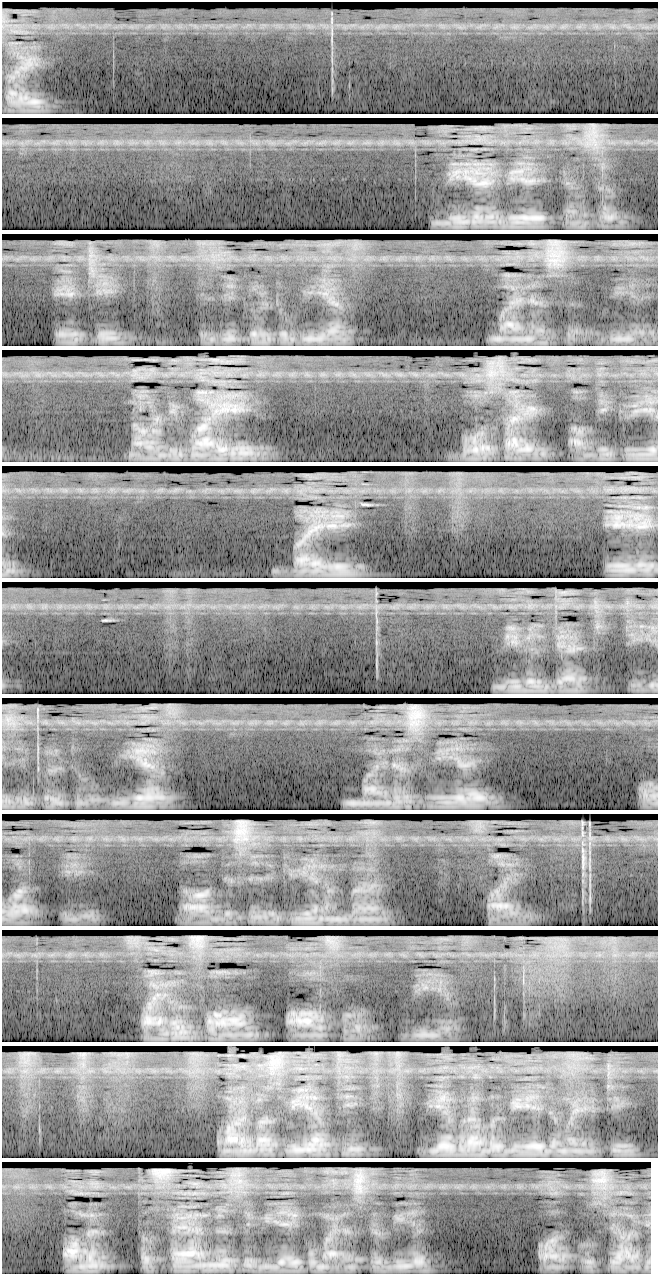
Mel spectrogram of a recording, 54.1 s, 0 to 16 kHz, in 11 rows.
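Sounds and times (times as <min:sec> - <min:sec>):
crickets chirring: 0:00.0 - 0:54.0
faint background hiss: 0:00.0 - 0:54.0
high-pitched steady whine: 0:00.0 - 0:54.0
faint chirp: 0:22.3 - 0:22.7, 0:25.0 - 0:25.6.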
